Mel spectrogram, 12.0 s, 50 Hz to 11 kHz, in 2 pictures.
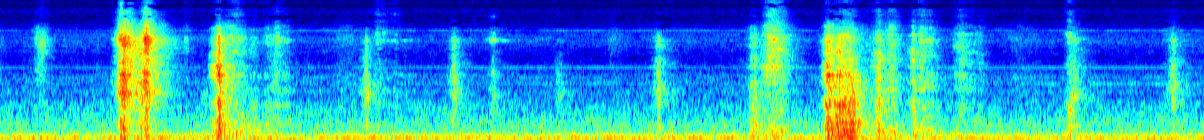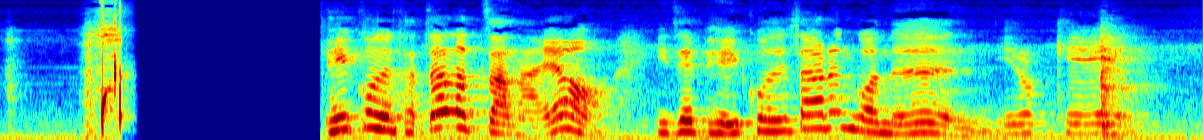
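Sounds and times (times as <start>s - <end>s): knife scraping cutting board: 3.7s - 5.4s.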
